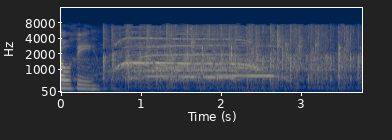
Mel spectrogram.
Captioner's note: cheers, applause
